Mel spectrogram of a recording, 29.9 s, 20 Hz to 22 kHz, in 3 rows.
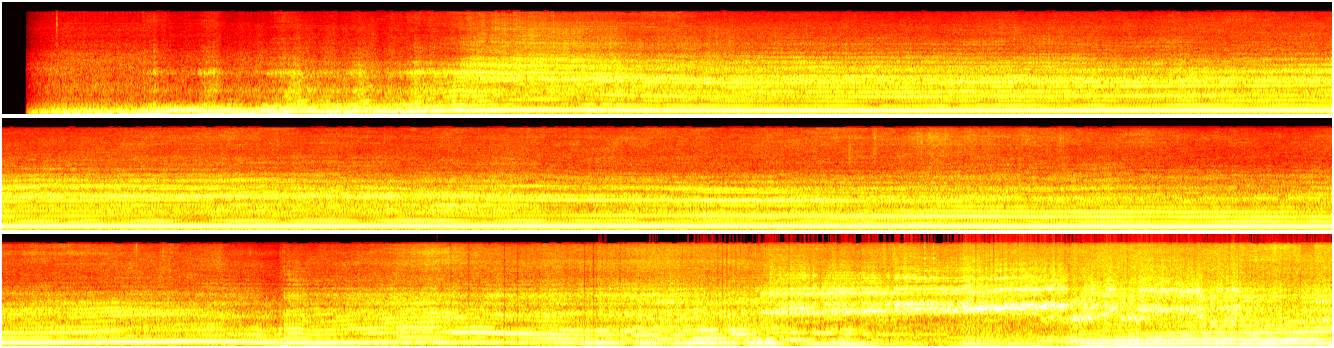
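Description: Chevy S-10 pickup doing a burnout. Its engine revs up over the first few seconds and is held at high, steady revs for about fifteen seconds while the tyres spin and smoke. The revs then drop and climb again twice, and tyre squeal grows louder near the end.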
